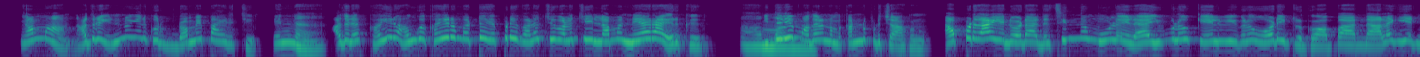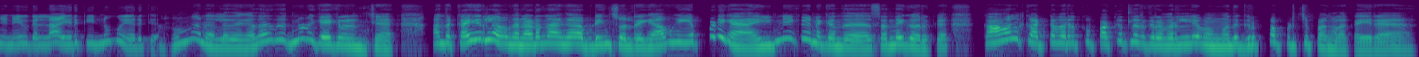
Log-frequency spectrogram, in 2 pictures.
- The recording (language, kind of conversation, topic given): Tamil, podcast, பள்ளிக்கூடத்திலோ சாலையிலோ உங்களுக்கு நடந்த மறக்க முடியாத சாகசம் எது?
- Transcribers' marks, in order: other noise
